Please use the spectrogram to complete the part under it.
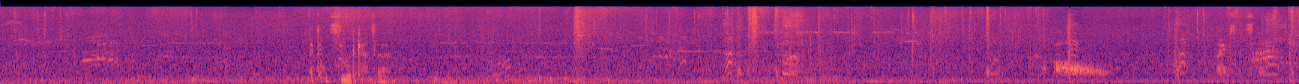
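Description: Footsteps rustle softly through plants and grass.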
